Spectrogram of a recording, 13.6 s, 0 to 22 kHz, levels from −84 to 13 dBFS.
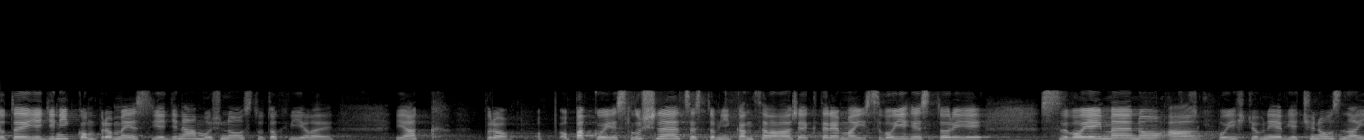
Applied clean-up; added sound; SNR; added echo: none; none; none; none.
